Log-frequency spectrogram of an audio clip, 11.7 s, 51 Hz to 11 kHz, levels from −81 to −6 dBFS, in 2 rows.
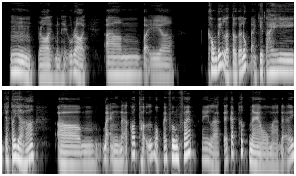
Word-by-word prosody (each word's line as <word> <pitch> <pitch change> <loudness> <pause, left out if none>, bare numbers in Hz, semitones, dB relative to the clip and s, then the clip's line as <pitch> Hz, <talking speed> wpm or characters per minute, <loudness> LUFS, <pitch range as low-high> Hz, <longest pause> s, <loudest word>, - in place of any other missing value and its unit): Ừm, 125 -7 +2
rồi, 95 0 -1
mình 95 -2 -6
hiểu 105 +6 -7
rồi. 110 -8 +1 0.4
Ờm, 110 0 -2
vậy, 100 -1 -4
ờ, 95 -1 -5 0.7
không 140 0 +3
biết 185 +2 +4
là 110 - +3
từ 105 - +1
cái 125 +4 +1
lúc 180 +2 +2
bạn 110 - -5
chia 125 +2 -1
tay 130 +1 +1
cho - - +1
tới 150 +6 +5
giờ 135 -5 +6
á, 160 - +5 0.4
ờ, 100 -1 +2 0.4
bạn 110 0 -2
đã 115 - -2
có 180 - +2
thử 175 -3 -3
một 165 - -2
cái 145 - 0
phương 145 -1 +5
pháp 175 +8 +4 0.2
hay 125 -1 -4
là 95 -4 -3
cái 120 +7 -6
cách 190 +4 -1
thức 210 - -3
nào 95 -5 +2
mà 90 -1 -5
để 115 - -2
115 Hz, 195 wpm, -21 LUFS, 100-140 Hz, 0.7 s, giờ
